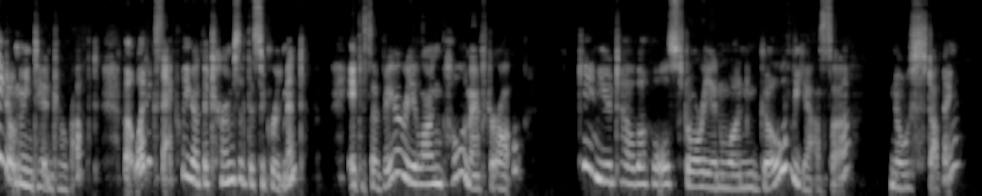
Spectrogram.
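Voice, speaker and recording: A woman's put-on character voice, squeaky and high-pitched, at a fairly quick pace. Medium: read story.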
